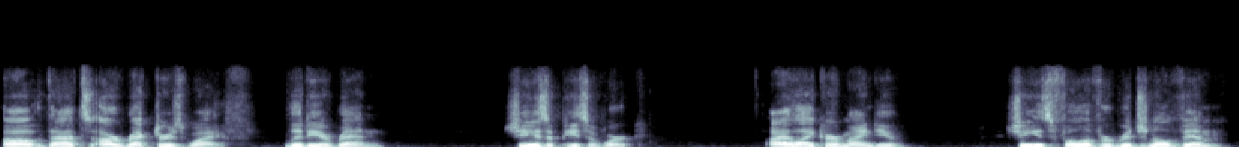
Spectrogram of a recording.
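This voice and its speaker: A man reads as a chatty, opinionated small-town woman from a storybook. The delivery is brisk and emphatic, leaping up and down in pitch with clipped, gossipy phrases. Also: big pitch swings, mellow, husky.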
